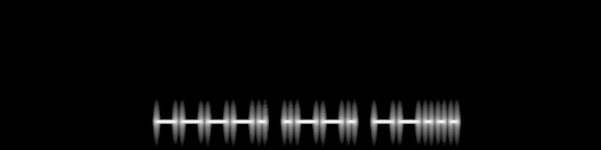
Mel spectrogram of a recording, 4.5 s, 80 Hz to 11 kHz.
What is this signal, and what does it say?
Morse code, heard as a keyed tone, about 25 wpm, 700 Hz. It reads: 9P7
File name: Three Letter-Number Combinations - 25wpm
